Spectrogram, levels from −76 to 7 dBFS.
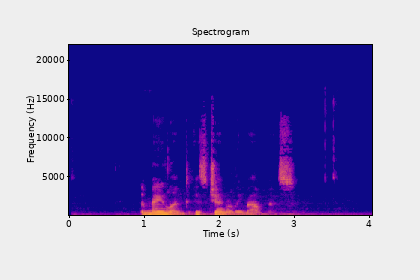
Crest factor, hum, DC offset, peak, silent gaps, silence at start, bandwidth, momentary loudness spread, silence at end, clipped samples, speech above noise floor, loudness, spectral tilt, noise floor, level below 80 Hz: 18 dB; none; under 0.1%; -2 dBFS; none; 0.95 s; 13 kHz; 13 LU; 1.05 s; under 0.1%; 36 dB; -19 LUFS; -6 dB/octave; -54 dBFS; -48 dBFS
